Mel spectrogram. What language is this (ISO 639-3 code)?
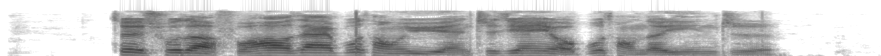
zho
